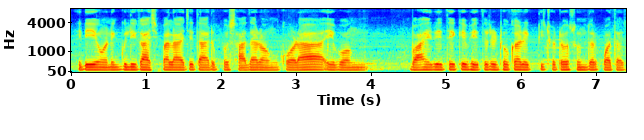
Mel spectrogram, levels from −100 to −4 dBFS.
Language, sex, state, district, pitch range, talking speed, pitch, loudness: Bengali, female, West Bengal, Jhargram, 115-125 Hz, 155 wpm, 120 Hz, -18 LUFS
